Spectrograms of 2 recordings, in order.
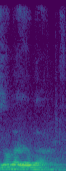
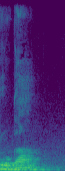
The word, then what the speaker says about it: yoga: Kaivalya means, the place where we do yoga, Swamiji. Kaivalya Dham Yoga Institute it is, yoga. First of all, it is not yoga, it is yoga.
